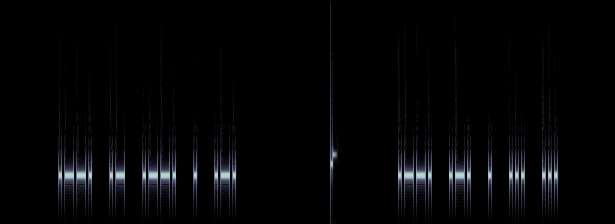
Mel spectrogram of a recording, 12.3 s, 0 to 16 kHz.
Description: Morse code, heard as a keyed tone, about 21 wpm, spaced as for 15 wpm, 700 Hz. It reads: PAPER PRESS
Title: 2x Character Spacing - Top 300 Words - 20wpm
